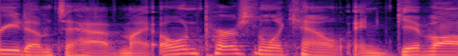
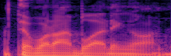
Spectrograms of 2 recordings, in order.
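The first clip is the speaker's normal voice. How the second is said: voice crack; 6 semitones lower, faster than usual. Real, not acted. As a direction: voice cracks mid-phrase. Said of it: "Voice crack".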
